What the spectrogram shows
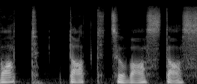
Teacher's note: das alte T zu einem S, also Watt.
